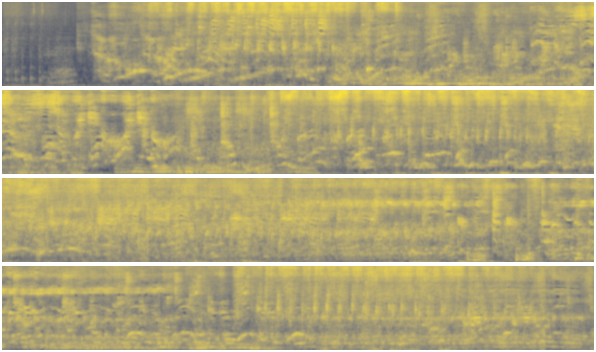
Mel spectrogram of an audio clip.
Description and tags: Alien Voices
Recorded friends and used Audacity effects to create an alien menagere.
zoo, scifi, alien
